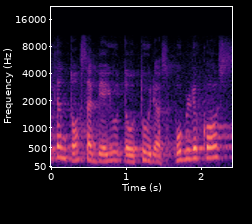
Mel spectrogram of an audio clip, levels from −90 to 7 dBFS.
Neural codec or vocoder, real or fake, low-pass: none; real; 10.8 kHz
